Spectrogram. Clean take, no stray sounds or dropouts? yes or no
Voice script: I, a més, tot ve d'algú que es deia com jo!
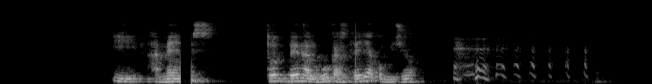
no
